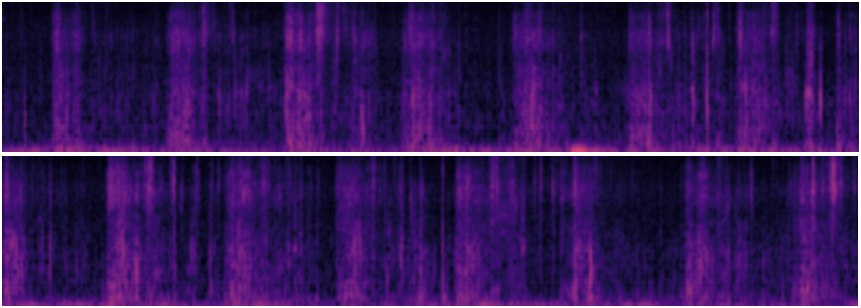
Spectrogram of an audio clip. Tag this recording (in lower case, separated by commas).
footsteps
